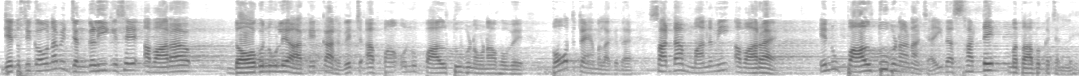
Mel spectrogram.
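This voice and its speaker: A man preaching a sermon, emphatic and repetitive, his voice swinging between loud declarations and hushed asides. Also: a little high, expressive, normal speed, big-room sound, dull audio, soft background music. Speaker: Sikh preacher.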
